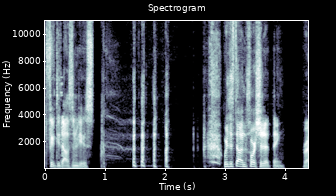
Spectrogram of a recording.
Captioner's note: laughs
